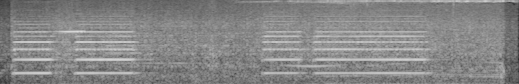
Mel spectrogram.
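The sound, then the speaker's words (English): Car horns honk in a gridlocked traffic jam, sounding a few long, steady blasts with a short gap between the first two and a longer pause before the last sustained one. “The road is in gridlock.”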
